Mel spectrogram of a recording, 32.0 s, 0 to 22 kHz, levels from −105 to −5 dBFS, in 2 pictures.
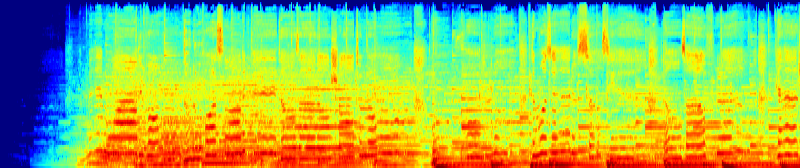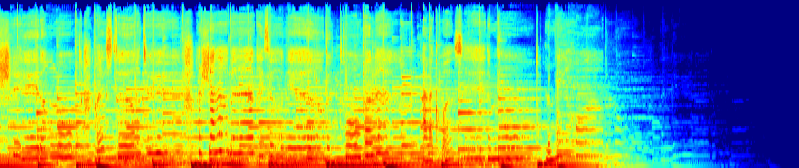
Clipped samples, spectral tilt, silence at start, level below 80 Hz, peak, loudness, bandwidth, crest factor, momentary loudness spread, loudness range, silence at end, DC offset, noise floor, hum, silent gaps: under 0.1%; -5.5 dB/octave; 1.55 s; -18 dBFS; 0 dBFS; -13 LUFS; 18.5 kHz; 14 dB; 7 LU; 4 LU; 3.6 s; under 0.1%; under -90 dBFS; none; none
